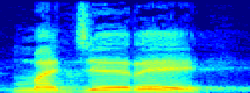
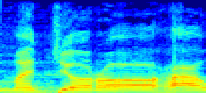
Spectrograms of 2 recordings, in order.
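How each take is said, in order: First: The vowel after r is bent toward e. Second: The vowel after r is a plain open a. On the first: The speaker calls it right. "miring, condong" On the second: The speaker calls it wrong. "Dia tidak dibaca"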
